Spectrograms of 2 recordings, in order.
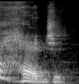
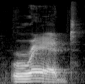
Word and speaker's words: red: Em inglês, o R nunca vai ser gultural, independente de onde ele esteja e de quantos Rs você tenha. Como que é vermelho em inglês? Não é red, como muita gente fala, é red.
